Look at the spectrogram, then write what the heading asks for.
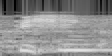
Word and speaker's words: phishing: Topic ہے وہ ہے فشنگ اٹیک۔ لفظ سپیلنگ جو ہے وہ PHISHING، فشنگ پڑھنا ہے اسے، پی سائلنٹ ہے۔ برٹش انگلش رول کے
